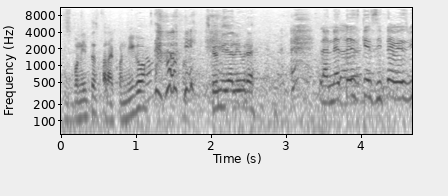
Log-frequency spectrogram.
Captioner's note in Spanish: Risas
